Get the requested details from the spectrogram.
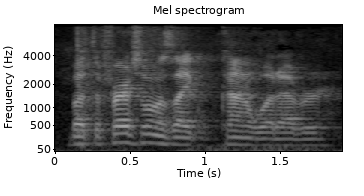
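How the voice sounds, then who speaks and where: A man's voice: medium pitch, quick pace, slight background noise. A young man co-hosting a casual chat, joking and swearing loosely through friendly banter. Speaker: podcast co-host. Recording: echoey room with faint ambience.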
